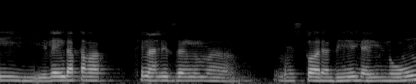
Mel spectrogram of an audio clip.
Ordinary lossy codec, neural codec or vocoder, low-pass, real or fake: none; codec, 44.1 kHz, 2.6 kbps, SNAC; 7.2 kHz; fake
